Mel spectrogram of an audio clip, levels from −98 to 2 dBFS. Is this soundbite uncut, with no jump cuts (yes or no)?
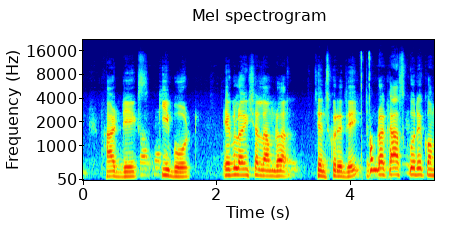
no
